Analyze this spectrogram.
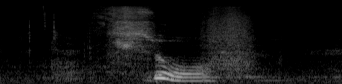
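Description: A stiff canvas sheet rustles as it is handled.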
